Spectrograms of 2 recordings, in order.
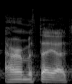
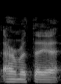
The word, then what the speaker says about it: Arimathea: In fact, we see later on in John chapter 19 or 20, when Jesus dies and you have Nicodemus and you have Joseph of, help me, Arimathea. They helped me last service too. Like, I have to learn how to say it. Arimathea, Joseph of Arimathea and Nicodemus, they take the body of Jesus.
